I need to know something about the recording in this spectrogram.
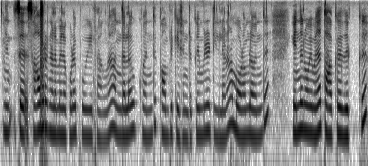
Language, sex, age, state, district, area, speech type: Tamil, female, 30-45, Tamil Nadu, Ariyalur, rural, spontaneous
